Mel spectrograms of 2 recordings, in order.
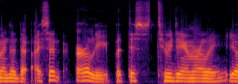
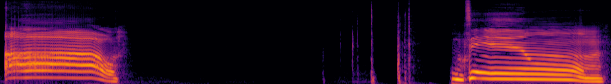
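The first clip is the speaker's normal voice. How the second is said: excited; 8 semitones higher, much slower than usual. Real, not acted. Reacting loudly to video.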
